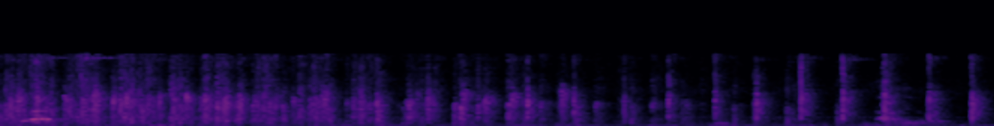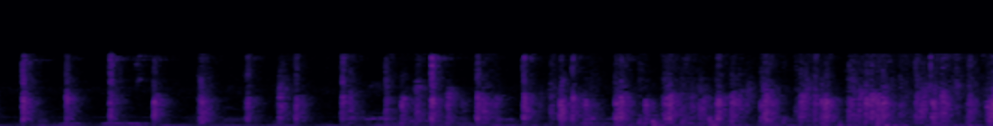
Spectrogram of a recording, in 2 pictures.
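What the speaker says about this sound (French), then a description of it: "Donnez-lui une main d'acclamation." Steady rhythmic clapping from a church congregation, even and sustained throughout, with faint voices mixed underneath.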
